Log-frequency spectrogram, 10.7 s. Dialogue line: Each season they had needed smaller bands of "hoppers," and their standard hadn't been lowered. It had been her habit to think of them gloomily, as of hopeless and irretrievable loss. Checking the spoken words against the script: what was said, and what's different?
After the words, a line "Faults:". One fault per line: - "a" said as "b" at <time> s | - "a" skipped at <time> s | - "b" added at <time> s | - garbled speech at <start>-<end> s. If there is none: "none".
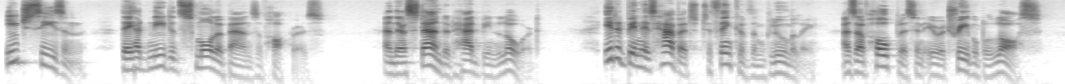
Each season they had needed smaller bands of "hoppers," and their standard had been lowered. It had been his habit to think of them gloomily, as of hopeless and irretrievable loss.
Faults:
- "hadn't" said as "had" at 4.5 s
- "her" said as "his" at 6.4 s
